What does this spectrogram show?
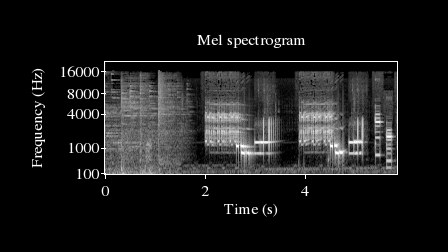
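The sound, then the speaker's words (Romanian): An electronic incoming-call ring sounds in two repeated bursts of bright, warbling tones, loud, following a short rumble of noise at the start. “S-a lansat un apel galactic. Să-l ascultăm!”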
